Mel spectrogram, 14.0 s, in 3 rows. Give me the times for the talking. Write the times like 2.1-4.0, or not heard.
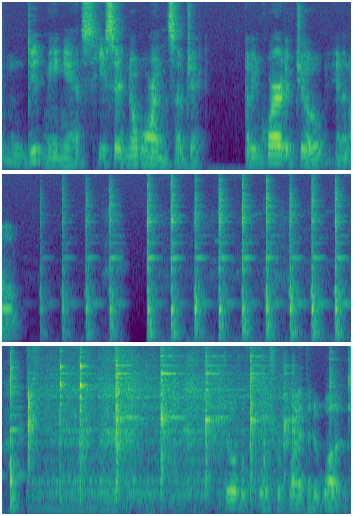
0.0-4.8, 12.2-13.9.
